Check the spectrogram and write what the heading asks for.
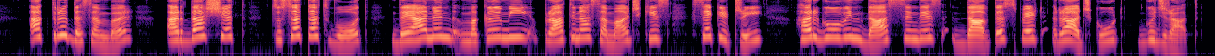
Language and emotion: Kashmiri, neutral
